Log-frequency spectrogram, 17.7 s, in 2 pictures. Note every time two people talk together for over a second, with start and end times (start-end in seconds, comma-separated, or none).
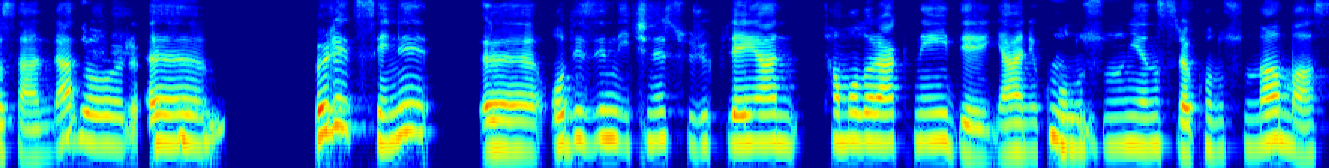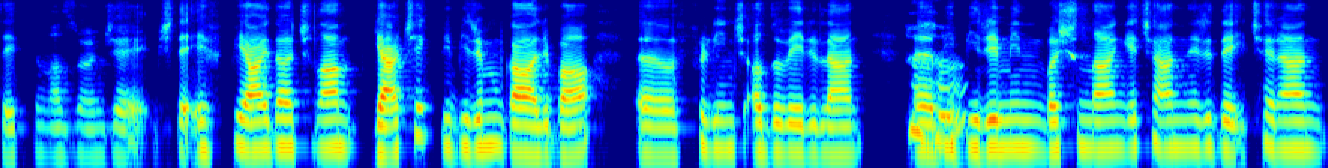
none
